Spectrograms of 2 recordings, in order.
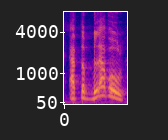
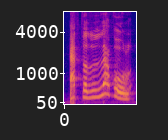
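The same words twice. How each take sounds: The two takes are said the same way.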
